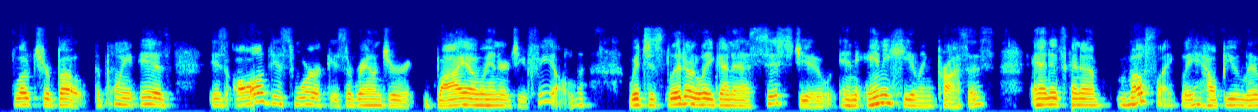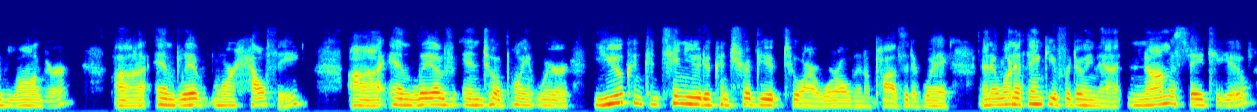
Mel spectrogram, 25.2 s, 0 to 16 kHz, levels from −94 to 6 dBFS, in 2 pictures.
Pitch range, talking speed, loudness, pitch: 150-175 Hz, 175 wpm, -22 LUFS, 160 Hz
